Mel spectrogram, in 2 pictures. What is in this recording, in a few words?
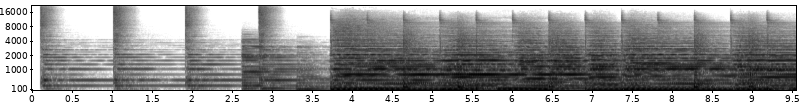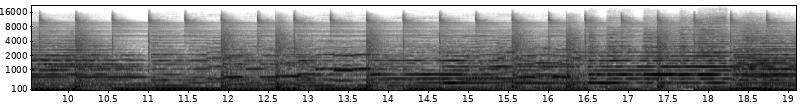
Horns in Fifths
